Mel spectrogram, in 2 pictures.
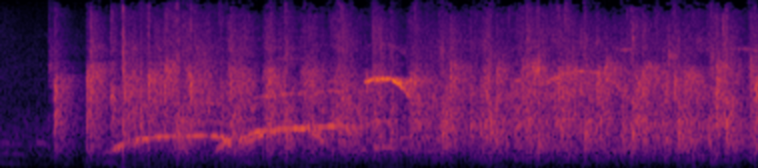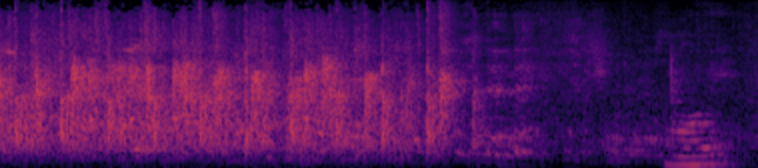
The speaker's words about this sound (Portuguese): Então, pessoal, vamos aí é, receber com aplauso também e ouvir bastante, a, com bastante atenção a fala dela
